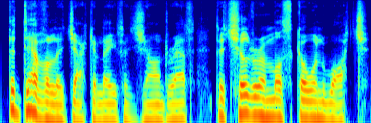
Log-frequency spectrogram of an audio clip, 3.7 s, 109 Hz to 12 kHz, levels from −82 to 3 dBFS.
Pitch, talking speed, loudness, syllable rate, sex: 125 Hz, 160 wpm, -20 LUFS, 5.5 syllables/s, male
